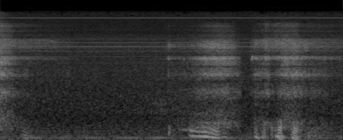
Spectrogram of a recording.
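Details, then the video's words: Snoring blue French Bulldog, quiet wheezy breathing giving way to a sliding, groaning snore and then a burst of choppy, snorting rattles near the end. "หมากรนลั่นสะท้านบ้าน/French Blue Dog Snores Loud"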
